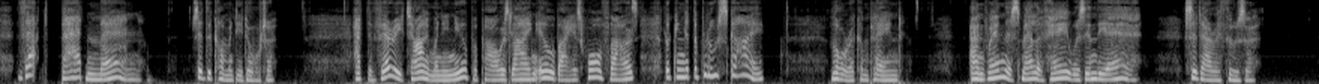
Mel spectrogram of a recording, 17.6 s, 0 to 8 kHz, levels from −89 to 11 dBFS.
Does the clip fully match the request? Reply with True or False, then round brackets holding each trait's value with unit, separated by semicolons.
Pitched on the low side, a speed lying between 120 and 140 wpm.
False (195 Hz; 135 wpm)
